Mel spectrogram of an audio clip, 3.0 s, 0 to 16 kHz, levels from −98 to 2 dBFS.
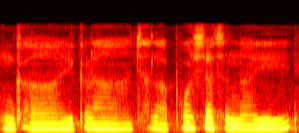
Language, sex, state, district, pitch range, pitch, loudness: Telugu, male, Andhra Pradesh, Annamaya, 140-155 Hz, 140 Hz, -18 LUFS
